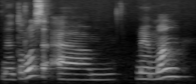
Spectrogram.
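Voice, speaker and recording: A young woman, an actress guest on a podcast, telling a story in lively casual chat. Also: fairly high pitch, slow, slight background noise. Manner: lively storytelling, acting out quoted voices.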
